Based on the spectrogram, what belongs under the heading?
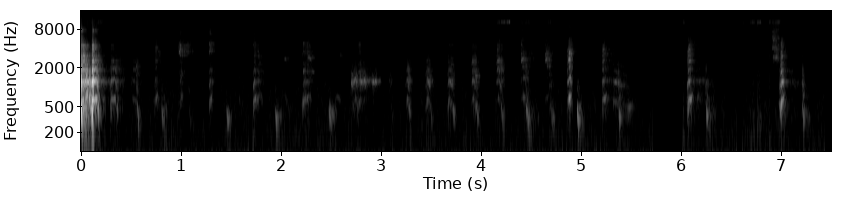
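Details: A common gallinule (Gallinula galeata), a very noisy bird of the rail family, gives its most common call: a loud, harsh opening burst, then a loose, uneven series of short clucking notes over about seven seconds.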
